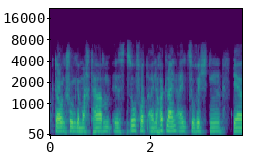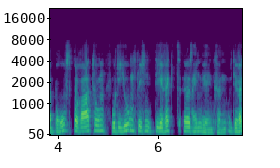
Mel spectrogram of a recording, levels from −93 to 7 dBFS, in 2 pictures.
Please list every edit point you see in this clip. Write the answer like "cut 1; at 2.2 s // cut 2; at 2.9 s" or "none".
cut 1; at 1.5 s // cut 2; at 3.6 s // cut 3; at 5.0 s // cut 4; at 6.6 s

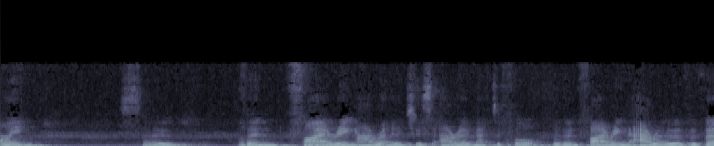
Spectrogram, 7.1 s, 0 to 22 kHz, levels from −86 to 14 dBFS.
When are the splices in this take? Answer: cut 1; at 2.4 s // cut 2; at 3.5 s // cut 3; at 4.1 s // cut 4; at 5.5 s

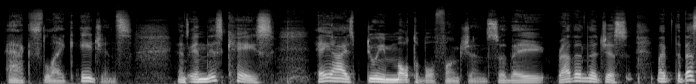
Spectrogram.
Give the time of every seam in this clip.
cut 1; at 1.9 s // cut 2; at 3.1 s // cut 3; at 3.5 s

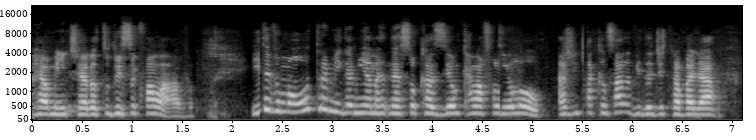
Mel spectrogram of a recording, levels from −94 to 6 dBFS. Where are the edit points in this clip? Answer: cut 1; at 1.1 s // cut 2; at 2.3 s // cut 3; at 4.7 s // cut 4; at 5.5 s // cut 5; at 6.0 s

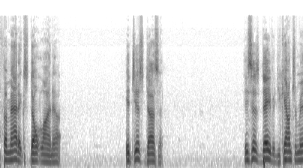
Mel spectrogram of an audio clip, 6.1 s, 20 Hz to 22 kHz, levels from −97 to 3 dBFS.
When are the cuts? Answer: none

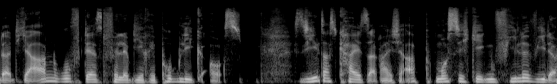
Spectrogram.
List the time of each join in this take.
cut 1; at 1.0 s // cut 2; at 1.3 s // cut 3; at 3.2 s // cut 4; at 4.3 s

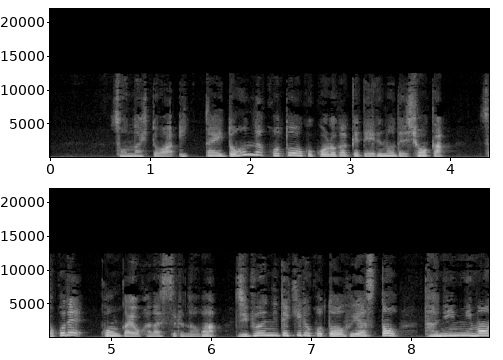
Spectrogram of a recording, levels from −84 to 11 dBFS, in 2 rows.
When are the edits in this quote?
cut 1; at 4.0 s // cut 2; at 6.2 s

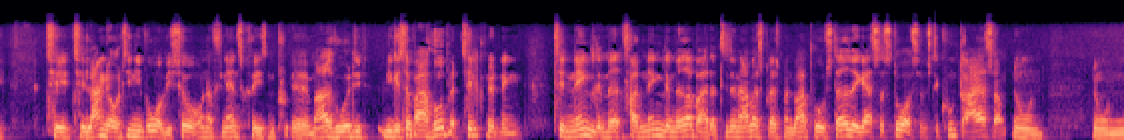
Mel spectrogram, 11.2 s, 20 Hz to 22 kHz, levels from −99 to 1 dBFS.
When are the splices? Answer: cut 1; at 10.1 s

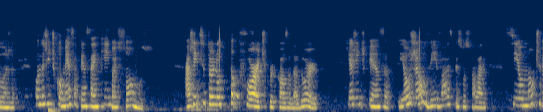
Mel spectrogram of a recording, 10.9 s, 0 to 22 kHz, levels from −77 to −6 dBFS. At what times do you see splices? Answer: none

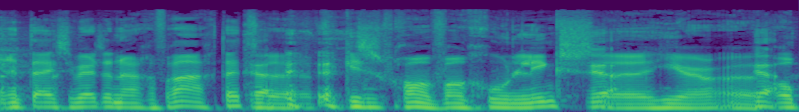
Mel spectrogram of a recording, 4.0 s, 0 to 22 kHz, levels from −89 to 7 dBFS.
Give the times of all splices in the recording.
cut 1; at 1.2 s

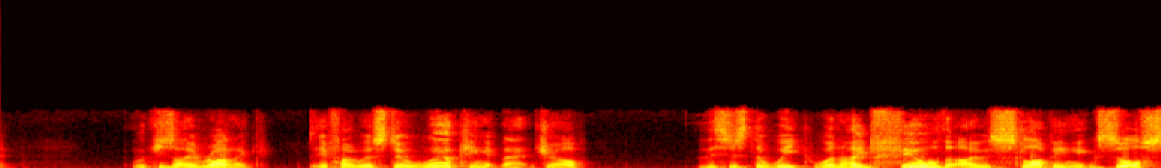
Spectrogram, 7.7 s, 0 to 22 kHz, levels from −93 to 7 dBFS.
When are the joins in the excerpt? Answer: cut 1; at 2.1 s

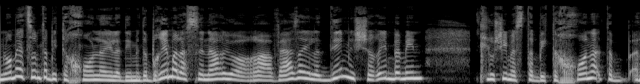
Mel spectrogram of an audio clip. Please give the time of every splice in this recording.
cut 1; at 4.7 s

